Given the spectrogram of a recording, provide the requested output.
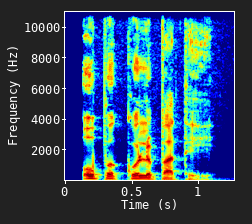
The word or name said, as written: उप-कुलपति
